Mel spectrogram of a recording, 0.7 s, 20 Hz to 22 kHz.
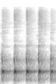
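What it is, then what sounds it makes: Chambered guitar body, hollow cavity. Knuckle knocks underneath the cutaway of a vintage Les Paul wooden guitar body give five short hollow knocks, each ringing with a clear tone around 625 Hz. The resonance reveals a chamber, a hollow cavity, inside the otherwise solid body.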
